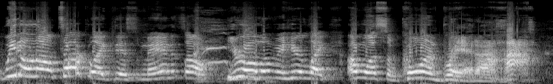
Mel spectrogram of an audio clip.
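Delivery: high, protesting impression; high mock exasperation; exasperated movie character. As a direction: pitch it way up in protest. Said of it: "He's like".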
